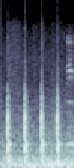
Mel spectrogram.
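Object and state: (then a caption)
Hard fibre car dashboard. Knuckles knock four times on a car's front dashboard, which is made of fiber rather than ordinary plastic. Each knock is a short, dull, hollow thud with little ring. The panel sounds hard and different from plastic.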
